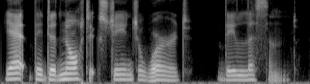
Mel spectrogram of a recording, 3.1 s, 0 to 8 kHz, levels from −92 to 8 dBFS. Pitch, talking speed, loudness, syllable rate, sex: 170 Hz, 175 wpm, -22 LUFS, 4.9 syllables/s, female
